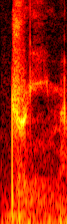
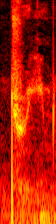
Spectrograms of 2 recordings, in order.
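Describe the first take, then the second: Both takes have the same delivery.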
